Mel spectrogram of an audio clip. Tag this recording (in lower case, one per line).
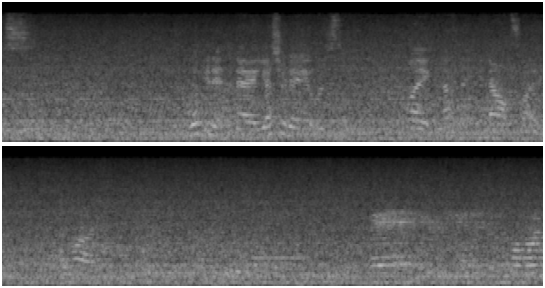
speech babble
speech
